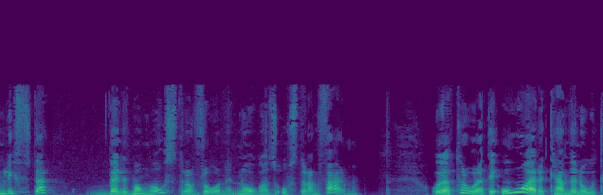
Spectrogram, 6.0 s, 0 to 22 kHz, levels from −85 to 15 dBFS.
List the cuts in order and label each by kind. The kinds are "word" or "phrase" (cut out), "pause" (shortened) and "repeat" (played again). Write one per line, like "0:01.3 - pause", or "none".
none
